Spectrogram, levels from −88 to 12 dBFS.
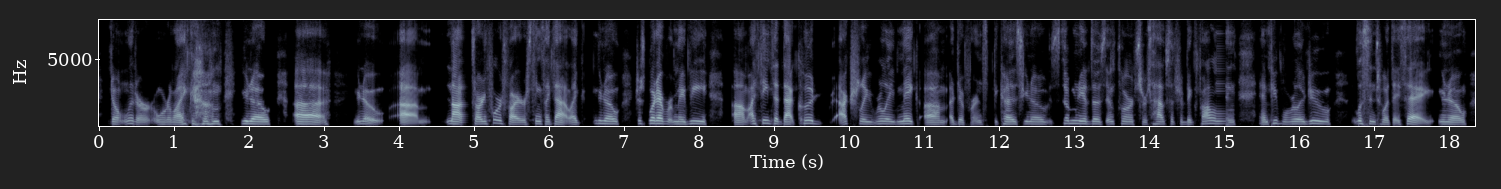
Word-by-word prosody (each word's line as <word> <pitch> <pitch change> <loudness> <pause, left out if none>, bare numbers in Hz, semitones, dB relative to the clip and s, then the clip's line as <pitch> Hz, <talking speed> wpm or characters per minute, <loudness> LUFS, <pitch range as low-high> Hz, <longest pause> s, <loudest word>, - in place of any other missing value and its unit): "Don't 160 -2 -2
litter," 135 -11 -4
or, 160 0 -5
like, 155 +2 0
um, 180 0 0 0.3
you 195 - +3
know, 170 -2 +4 0.3
uh, 170 -1 +6 0.3
you - - -7
know, 445 -3 -1 0.2
um, - - +6 0.3
not 175 -5 +8
starting 175 +1 +2
forest 220 -3 -3
fires, 150 +1 +2
things 185 -1 -4
like 165 -1 -5
that, - - +4
like, 145 -2 -3
you 210 0 -6
know, 185 -2 +2 0.2
just 205 -4 -6
whatever 205 -3 +7
it - - -5
may 170 -1 0
be, 190 -2 -1 0.4
um, 150 0 +3
I - - +2
think 220 +1 -3
that 185 -4 0
that 165 -1 +7
could 215 -1 -1 0.3
actually 175 -3 0
really 180 -1 -4
make, 185 +2 -1
um, 150 -1 0
a - - -2
difference, 155 -2 -8
because, 165 -2 -2
you 180 - -4
know, 165 -1 -5
so 210 - -6
many 205 -2 0
of 185 - -4
those 180 -3 -2
influencers 170 -3 -4
have 170 -1 0
such 170 -2 -9
a 155 - -11
big 155 -1 -7
following, 190 -6 -4 0.3
and 160 0 -6
people 190 -7 -8
really 175 0 -2
do 190 -3 -1 0.3
listen 195 -3 -1
to 165 - -5
what 155 -1 -3
they - - -5
say, - - +3
you 170 - -5
know, 155 -1 0
175 Hz, 205 wpm, -25 LUFS, 160-190 Hz, 0.4 s, not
